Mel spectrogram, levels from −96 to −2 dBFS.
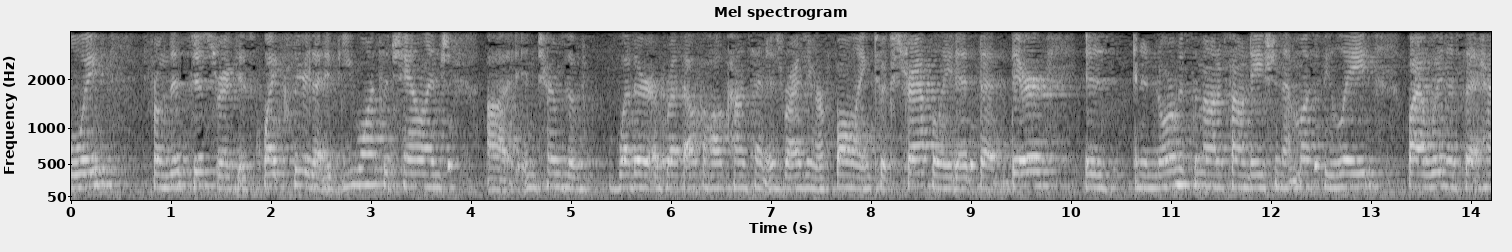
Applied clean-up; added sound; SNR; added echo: none; Cowbell; 11 dB; none.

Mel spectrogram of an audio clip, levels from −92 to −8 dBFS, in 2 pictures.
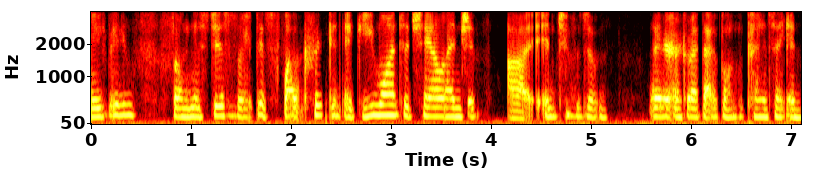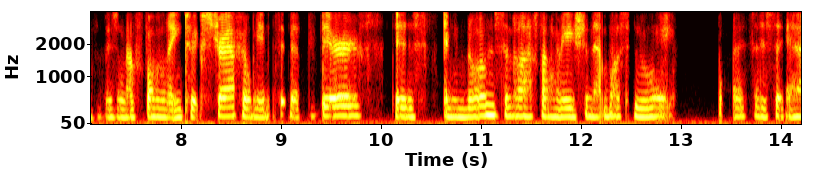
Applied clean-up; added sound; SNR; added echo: neural diffusion model UNIVERSE++.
